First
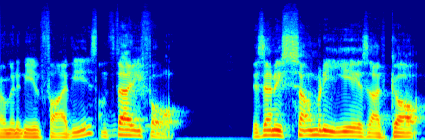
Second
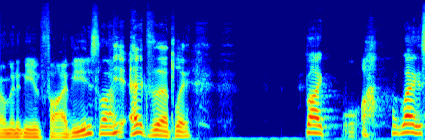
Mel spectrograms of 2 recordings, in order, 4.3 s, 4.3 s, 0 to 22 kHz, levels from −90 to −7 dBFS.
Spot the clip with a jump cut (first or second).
first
